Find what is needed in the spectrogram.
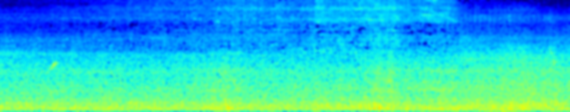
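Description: Steady low rumbling background noise with no clear source, and one faint short chirp about a second in.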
